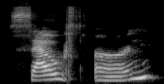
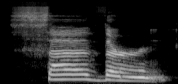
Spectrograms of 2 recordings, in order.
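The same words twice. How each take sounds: First: The first vowel is the gliding 'ow' sound. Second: The first vowel is a short 'a' sound. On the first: The speaker calls it wrong. "So now it's not southern" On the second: The speaker calls it right. "the sow part of it changes to sa"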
